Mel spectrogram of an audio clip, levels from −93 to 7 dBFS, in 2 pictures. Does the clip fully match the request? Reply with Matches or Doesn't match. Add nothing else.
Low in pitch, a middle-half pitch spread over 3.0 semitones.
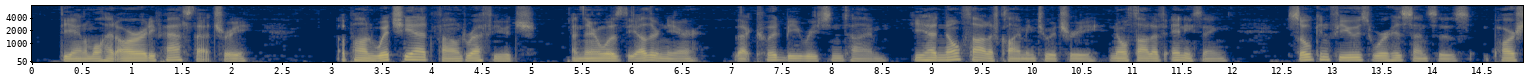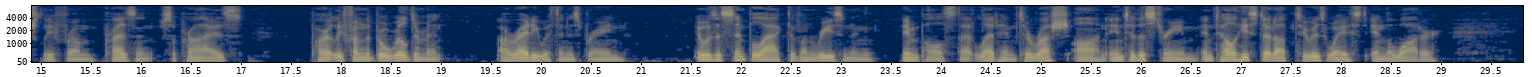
Doesn't match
